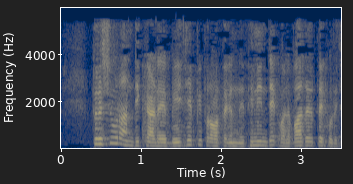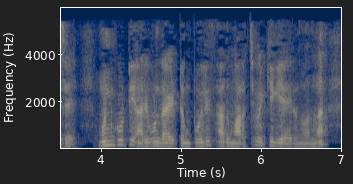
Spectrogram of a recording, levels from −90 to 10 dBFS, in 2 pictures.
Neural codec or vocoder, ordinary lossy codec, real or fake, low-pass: none; AAC, 24 kbps; real; 5.4 kHz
